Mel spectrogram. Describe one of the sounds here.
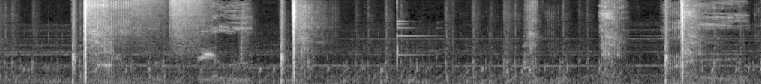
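A bow twangs as arrows are fired.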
